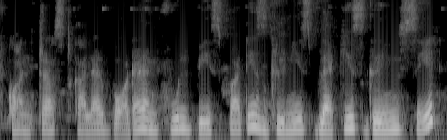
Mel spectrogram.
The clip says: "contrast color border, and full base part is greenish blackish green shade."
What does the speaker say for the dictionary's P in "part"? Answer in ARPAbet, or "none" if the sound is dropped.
P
